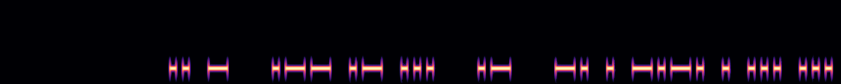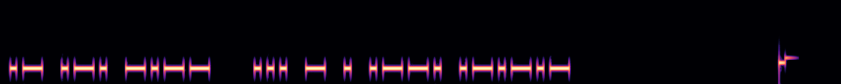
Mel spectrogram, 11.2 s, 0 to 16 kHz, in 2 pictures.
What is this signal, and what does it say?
Morse code, heard as a keyed tone, about 28 wpm, 700 Hz. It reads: IT WAS A NECESSARY STEP.
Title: Sentences from Top 1000 Words - Review Part 2 - 28wpm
